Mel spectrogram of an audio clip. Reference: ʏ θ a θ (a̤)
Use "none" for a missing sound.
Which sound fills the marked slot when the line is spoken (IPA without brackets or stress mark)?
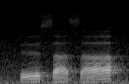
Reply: a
